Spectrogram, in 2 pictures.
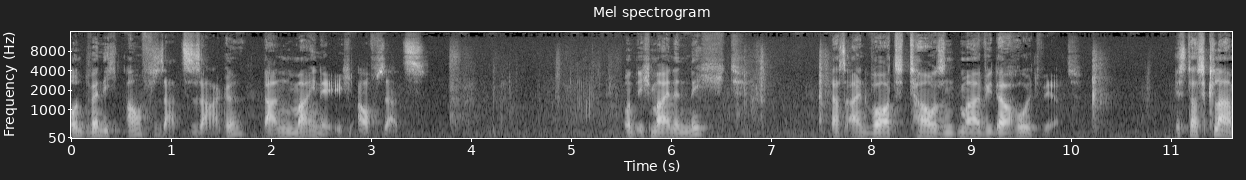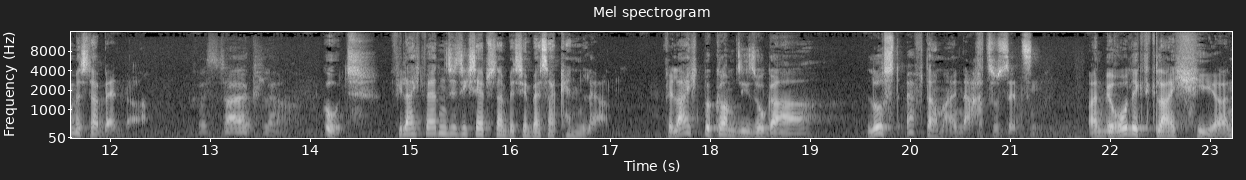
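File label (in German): Synchrotraining, Filmsynchronisation (Trainingscut), Lip-Sync, German; Filmsynchronisation (Trainingscut) Direktor Vernon, Breakfast Club; LOFT VOICES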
